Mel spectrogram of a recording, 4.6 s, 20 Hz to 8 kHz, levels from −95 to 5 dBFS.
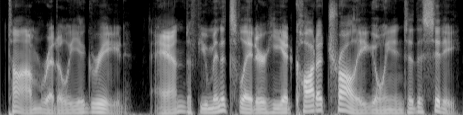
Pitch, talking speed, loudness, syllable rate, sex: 95 Hz, 220 wpm, -19 LUFS, 6.0 syllables/s, male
